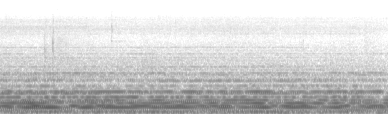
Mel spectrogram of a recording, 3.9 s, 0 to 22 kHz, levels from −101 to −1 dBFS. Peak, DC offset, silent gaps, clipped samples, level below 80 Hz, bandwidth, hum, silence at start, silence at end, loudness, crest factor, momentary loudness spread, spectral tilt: -32 dBFS; under 0.1%; none; under 0.1%; -62 dBFS; 12 kHz; none; 0 s; 0 s; -45 LUFS; 12 dB; 3 LU; -8 dB/octave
